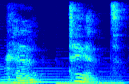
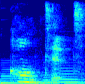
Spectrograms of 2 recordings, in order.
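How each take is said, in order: First: The stress is on the second syllable. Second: The stress is on the first syllable. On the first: It is used as an adjective. "we stress on the second syllable as an adjective" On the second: It is used as a noun. "The stress is on the content, first syllable"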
